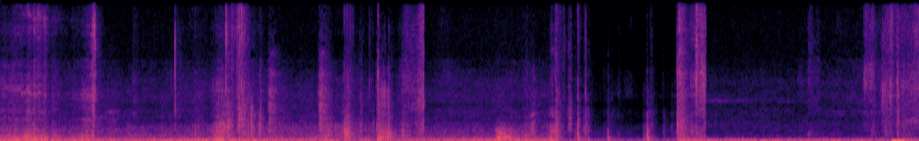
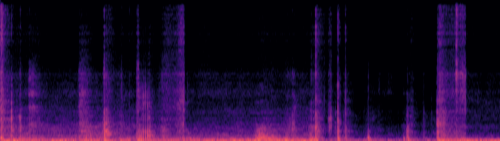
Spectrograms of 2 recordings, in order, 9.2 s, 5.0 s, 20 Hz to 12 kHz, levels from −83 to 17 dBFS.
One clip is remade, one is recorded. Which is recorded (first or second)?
first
